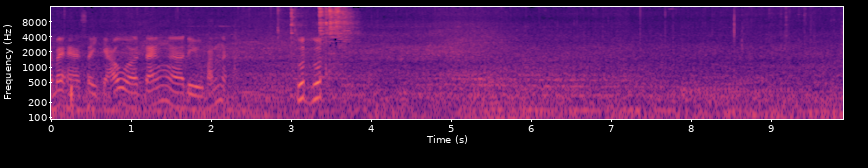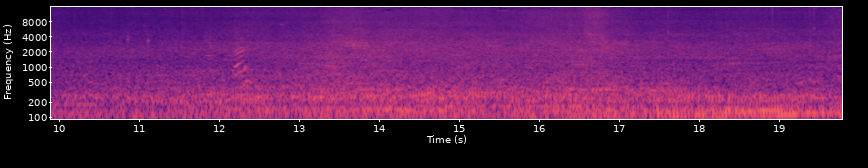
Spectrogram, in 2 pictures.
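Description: Thick batter bubbles and sizzles in a hot pan.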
